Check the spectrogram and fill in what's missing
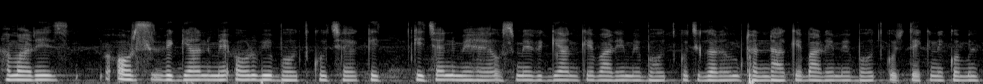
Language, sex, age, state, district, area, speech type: Hindi, female, 18-30, Bihar, Madhepura, rural, spontaneous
